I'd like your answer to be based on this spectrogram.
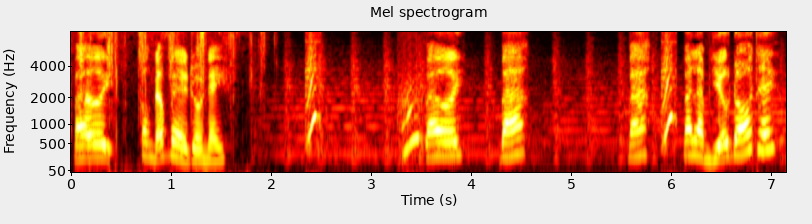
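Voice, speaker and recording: A woman's voice: high voice, expressive, measured pace, long pauses. A woman voicing a stubborn, jealous little schoolgirl in a cartoon, pleading and sulky. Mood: calling. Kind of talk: cartoon dub acting. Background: music.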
